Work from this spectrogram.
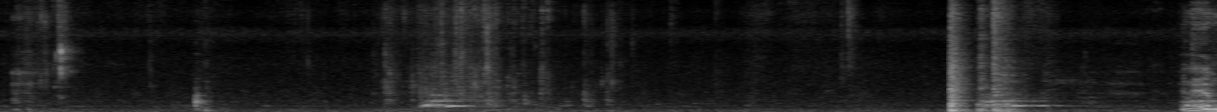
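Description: A kitchen container is washed under running water during batter preparation for achappam, giving short bursts of splashing and water rushing between quiet gaps, with occasional knocks of the vessel.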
